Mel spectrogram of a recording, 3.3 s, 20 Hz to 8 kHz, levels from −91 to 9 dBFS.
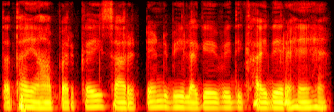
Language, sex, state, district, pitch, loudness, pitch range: Hindi, male, Jharkhand, Ranchi, 105 Hz, -17 LUFS, 100-110 Hz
